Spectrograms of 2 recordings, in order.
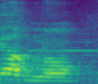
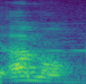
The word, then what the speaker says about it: Amand: Salut Armand. Ah non, c'est Amand, Amande. mais sans le E à la fin.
